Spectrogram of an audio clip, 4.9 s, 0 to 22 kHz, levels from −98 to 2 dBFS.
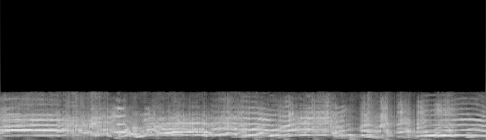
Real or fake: fake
